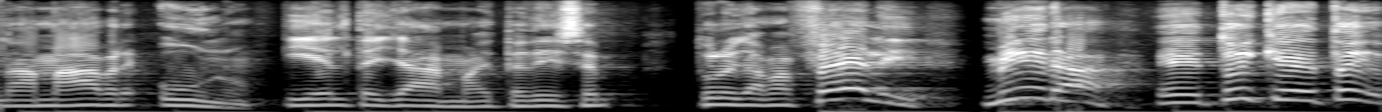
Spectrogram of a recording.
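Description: With lively intonation, a man speaks at a fairly high pitch and a moderate pace. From Dominican Republic. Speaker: podcast host; podcast guest. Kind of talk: casual chat. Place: studio. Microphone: studio mic.

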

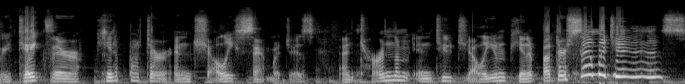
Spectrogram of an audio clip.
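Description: Over clear background music, a man puts on a character voice at a moderate pace. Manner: theatrical.

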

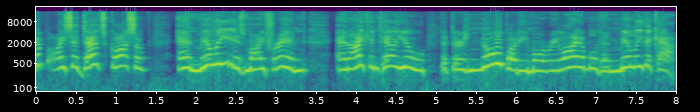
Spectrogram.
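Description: An extremely high, cartoonish character voice that sounds female. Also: moderate pace. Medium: puppet show. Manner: earnest, gushing.

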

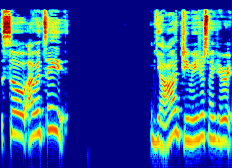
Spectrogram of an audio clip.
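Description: A woman's voice against a quiet background. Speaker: podcast co-host. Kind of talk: casual podcast Q&A chat. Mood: warm, laughing. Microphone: studio mic.

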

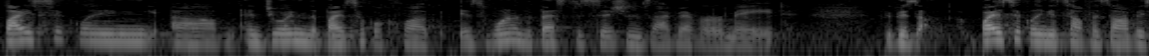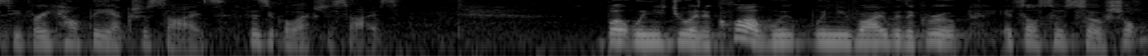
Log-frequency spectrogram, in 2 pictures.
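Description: Speaking at a fairly quick pace with long, frequent pauses, a woman keeps a fairly low pitch and fairly even intonation. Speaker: cycling club member. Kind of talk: interview.

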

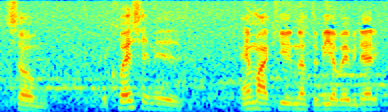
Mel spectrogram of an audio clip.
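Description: Over clear background noise, the speech runs at a fairly quick pace with fairly even intonation. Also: man, medium pitch for a man.

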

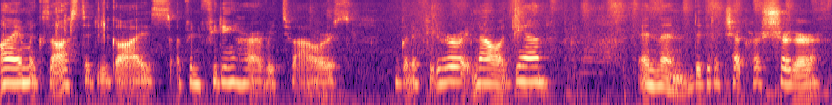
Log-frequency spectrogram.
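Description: A woman speaks at a moderate pace over light background noise. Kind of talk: casual vlog chat. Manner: exhausted, drowsy low voice. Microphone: phone near.

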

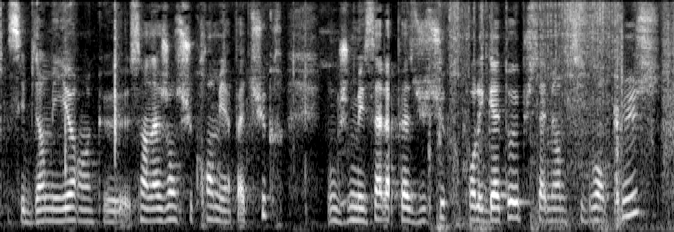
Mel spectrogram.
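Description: Noticeable background noise behind a woman speaking at a fairly quick pace. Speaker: family vlogger. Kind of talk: casual vlog chat. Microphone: phone near.

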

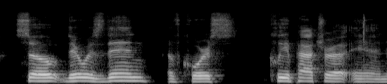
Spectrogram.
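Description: The man's intonation is fairly even, and the background is quiet. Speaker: Bible study presenter; presenter. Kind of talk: Bible study discussion. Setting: video call. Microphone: video call.

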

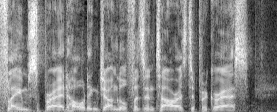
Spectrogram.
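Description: A man speaks at a medium pitch with ordinary pitch variation, music playing in the background. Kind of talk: esports commentary.

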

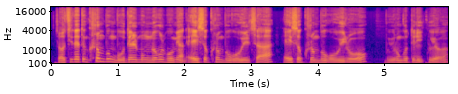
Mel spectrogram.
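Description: An ordinary speaking voice belonging to a man comes at a moderate pace with medium pitch and lively intonation, on a very clean recording with a silent background and a dry, close sound with no echo. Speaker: gaming news youtuber. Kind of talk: news roundup with casual commentary. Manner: conversational.

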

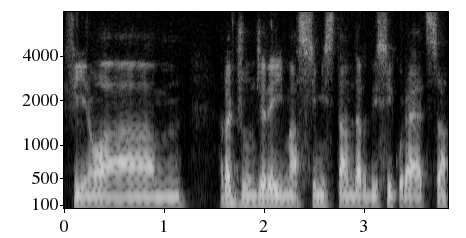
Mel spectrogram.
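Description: Medium-pitched male speech with a monotone, flat intonation. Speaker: event moderator. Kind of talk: live stream moderation. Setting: video call.

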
